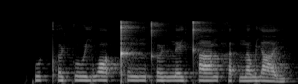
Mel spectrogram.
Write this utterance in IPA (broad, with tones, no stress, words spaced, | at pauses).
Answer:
kʷiː˨k̚pʰɵ˨˧ɥ kuː˨˧jwɔː˧t̚kʰɪ˧ŋ ɪ˧ŋkʰɵ˧ɥn̪e˧j kʰaː˧ŋhɐ˨t̚ n̪ɐ˧wjaː˨˩j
